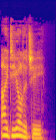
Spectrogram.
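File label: "ideology", English, British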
